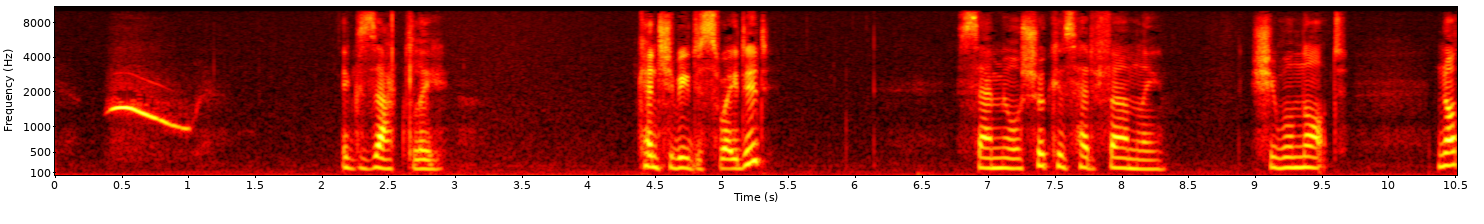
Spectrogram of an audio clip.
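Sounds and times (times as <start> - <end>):
low human whistle sliding downward in pitch: 0.4 - 1.1
speech: 2.2 - 3.0, 4.4 - 5.4, 6.8 - 8.4, 9.0 - 9.7, 10.4 - 10.5.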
